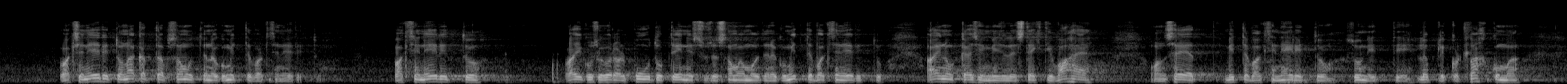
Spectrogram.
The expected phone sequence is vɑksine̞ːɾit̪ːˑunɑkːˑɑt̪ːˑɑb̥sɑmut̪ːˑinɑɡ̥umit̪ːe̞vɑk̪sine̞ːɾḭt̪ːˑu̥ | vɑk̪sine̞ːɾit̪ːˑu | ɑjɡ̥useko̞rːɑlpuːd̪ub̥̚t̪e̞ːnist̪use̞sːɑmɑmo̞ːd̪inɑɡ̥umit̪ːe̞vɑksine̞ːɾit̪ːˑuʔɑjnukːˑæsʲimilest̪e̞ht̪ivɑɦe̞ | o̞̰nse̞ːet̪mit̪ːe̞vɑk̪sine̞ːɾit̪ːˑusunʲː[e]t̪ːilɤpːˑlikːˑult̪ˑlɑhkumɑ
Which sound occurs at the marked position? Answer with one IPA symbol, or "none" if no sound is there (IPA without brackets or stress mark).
i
